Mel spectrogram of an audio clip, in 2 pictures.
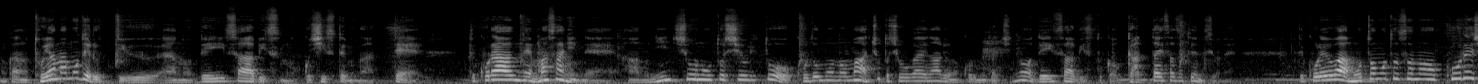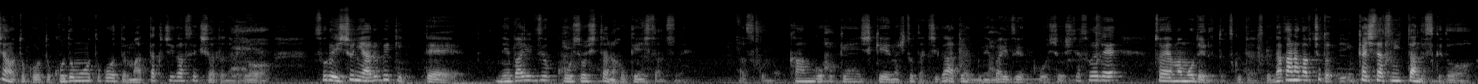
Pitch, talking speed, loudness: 140 Hz, 470 characters per minute, -29 LUFS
